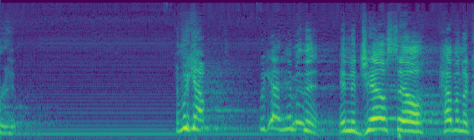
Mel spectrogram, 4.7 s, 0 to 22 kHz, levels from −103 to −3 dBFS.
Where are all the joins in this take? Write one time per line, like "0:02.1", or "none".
0:01.7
